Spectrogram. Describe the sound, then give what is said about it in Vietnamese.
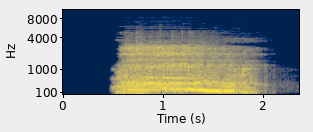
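An old lion roars loudly in one long, deep, rough roar lasting about one and a half seconds. It starts abruptly and then fades out, alone with no other sound. “Lão sư tử rống to”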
